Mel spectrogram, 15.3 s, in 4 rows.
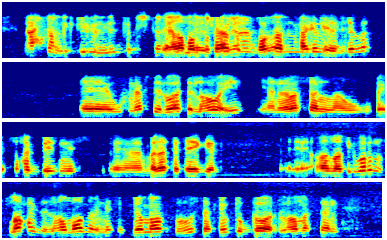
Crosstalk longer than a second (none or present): present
